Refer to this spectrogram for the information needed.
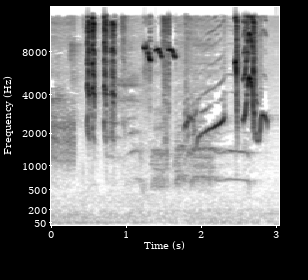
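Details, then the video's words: Orange-headed thrush, a loud-voiced fighter bird, in a lure recording: scratchy chattering notes, a few high whistles, then a long rising slurred whistle and a wavering loop. "Anis Merah Gacor nyape Telerrr!!!"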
